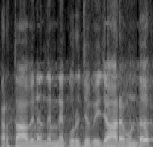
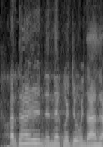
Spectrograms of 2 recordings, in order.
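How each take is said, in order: First: It is said in a serious, earnest way. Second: It is said in a casual, careless way. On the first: The words are meant with full conviction. The speaker calls it right. "ഗൗരവമായിട്ട് പറയണം" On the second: The words are not taken to heart. The speaker calls it wrong. "അങ്ങനെ പറയരുത്"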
